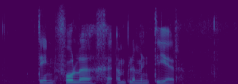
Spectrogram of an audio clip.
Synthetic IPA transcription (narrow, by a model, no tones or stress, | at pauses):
tɛnfɔləχəʔəmpləmɛntiər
